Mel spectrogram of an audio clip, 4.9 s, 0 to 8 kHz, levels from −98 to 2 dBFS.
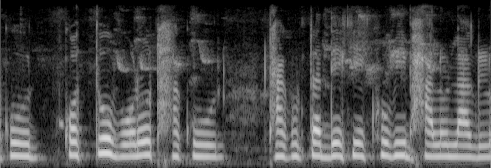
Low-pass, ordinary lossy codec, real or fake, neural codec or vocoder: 7.2 kHz; none; real; none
